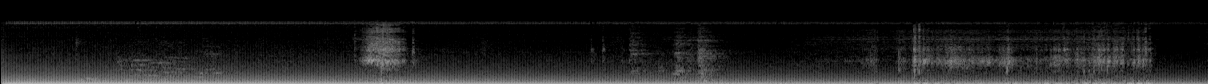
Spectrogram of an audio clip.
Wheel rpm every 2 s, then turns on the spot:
0, 0, 0, 0, 10, 20.
10-12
